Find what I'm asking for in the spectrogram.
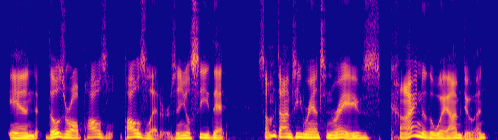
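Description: Recorded very cleanly against a silent background, a man talks at a fairly slow pace with very even loudness, lively intonation and a fairly high pitch. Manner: exasperated, sarcastic, hot-blooded, emphatic; conversational, casual.

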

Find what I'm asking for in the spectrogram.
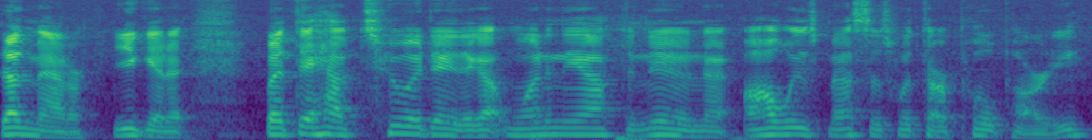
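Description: Speaking very fast, a man with a medium pitch has a bright, sharp tone, ordinary pitch variation and vocal fry, on a very clean recording with a silent background. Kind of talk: casual chat.

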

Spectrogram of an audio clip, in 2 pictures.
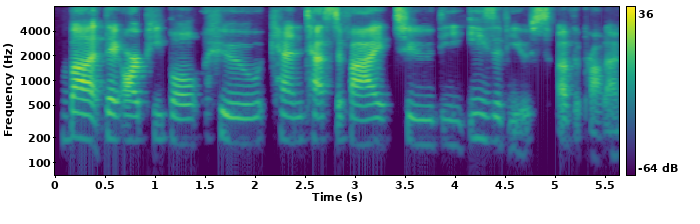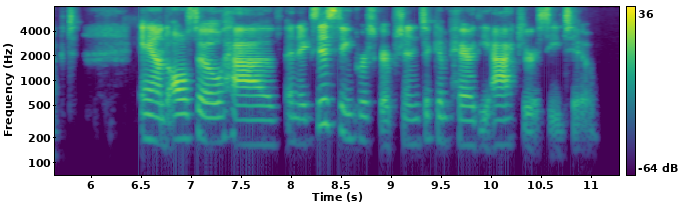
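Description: Against a quiet background, a woman uses an ordinary speaking voice, fairly low in pitch, with ordinary pitch variation and a fairly slow pace. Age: 20s. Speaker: startup founder. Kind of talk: interview.

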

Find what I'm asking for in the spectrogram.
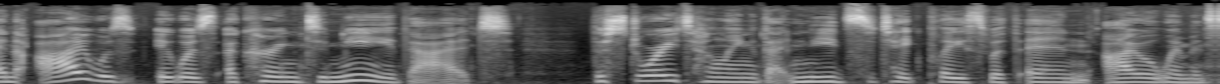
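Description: A woman's medium-pitched voice at a moderate pace, with fairly even intonation and very even loudness, in a very clean recording with a silent background. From Florida, moved constantly. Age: 40s. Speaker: college tennis coach. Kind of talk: casual chat. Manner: halting.

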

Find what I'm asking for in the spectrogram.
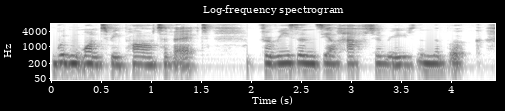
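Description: Somewhat breathy, a woman's medium-pitched voice carries her words. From Newcastle upon Tyne, northeast England. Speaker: poet and novelist. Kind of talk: casual panel discussion.

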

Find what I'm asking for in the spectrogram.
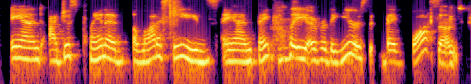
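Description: Somewhat breathy and medium in pitch, a woman's voice moves at a fairly slow pace with ordinary pitch variation. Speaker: real estate agent. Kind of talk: interview.

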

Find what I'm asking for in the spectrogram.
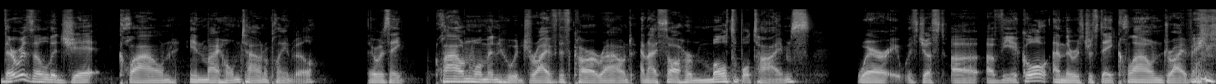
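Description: Against a quiet background, a man speaks at a moderate pace in an animated tone. His pitch is fairly low, with ordinary pitch variation. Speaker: podcast host. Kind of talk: casual banter. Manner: animated, joking.

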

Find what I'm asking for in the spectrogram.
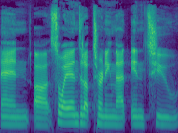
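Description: In a very clean recording with a silent background, a woman talks with an American accent at a moderate pace. She has an ordinary speaking voice, fairly low in pitch. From Long Island, New York. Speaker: artist and gallery owner. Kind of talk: interview.

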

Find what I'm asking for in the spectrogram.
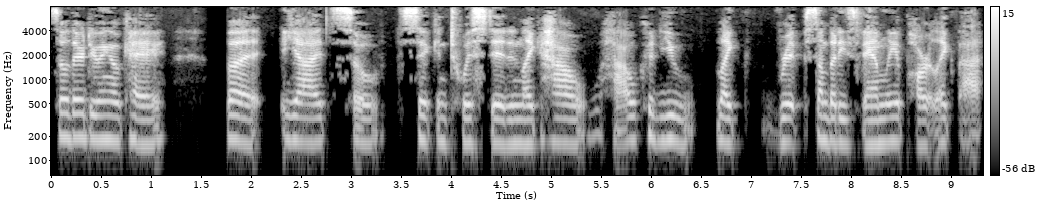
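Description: An unremarkable speaking voice moves at a fairly slow pace with fairly even intonation and very even loudness. The sound is dry and close, with no echo. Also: woman, fairly low pitch for a woman. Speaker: podcast host. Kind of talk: casual banter true crime storytelling.

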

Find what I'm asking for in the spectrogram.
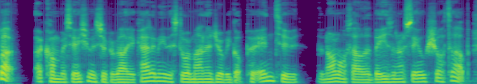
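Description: Very fast and fairly even in intonation, a man with a Scottish accent speaks at a medium pitch in a dry, close sound with no echo. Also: very clean recording, silent background. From Scotland. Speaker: community garden manager. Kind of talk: podcast interview.

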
